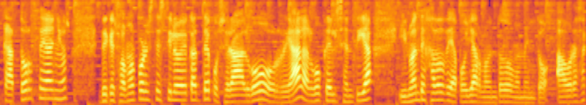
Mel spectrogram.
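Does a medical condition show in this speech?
No.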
